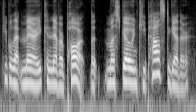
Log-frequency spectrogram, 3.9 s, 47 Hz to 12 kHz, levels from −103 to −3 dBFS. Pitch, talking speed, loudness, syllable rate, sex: 200 Hz, 200 wpm, -17 LUFS, 5.4 syllables/s, female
